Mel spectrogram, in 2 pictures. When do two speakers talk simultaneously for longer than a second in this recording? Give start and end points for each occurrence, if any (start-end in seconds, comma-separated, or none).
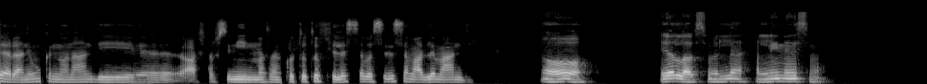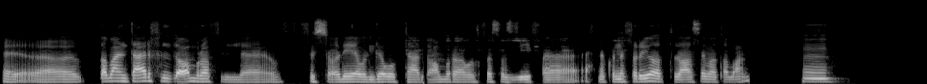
none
